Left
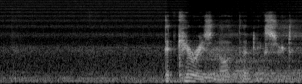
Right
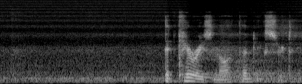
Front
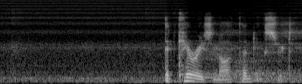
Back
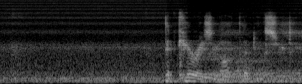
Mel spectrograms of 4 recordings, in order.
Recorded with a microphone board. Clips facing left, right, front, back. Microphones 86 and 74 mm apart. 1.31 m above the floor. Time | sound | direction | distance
1.6 | a man speaking | 30° right | 1.1 m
